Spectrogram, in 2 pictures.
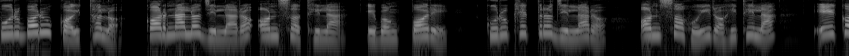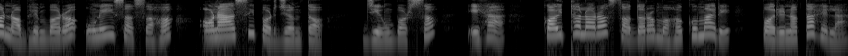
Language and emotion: Odia, neutral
